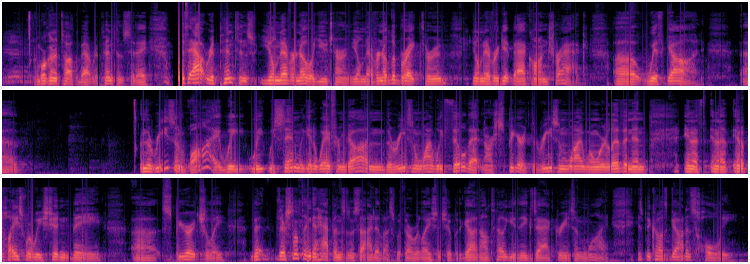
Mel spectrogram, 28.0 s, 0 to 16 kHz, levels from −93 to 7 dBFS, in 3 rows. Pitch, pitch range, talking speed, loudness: 115 Hz, 105-125 Hz, 210 wpm, -29 LUFS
